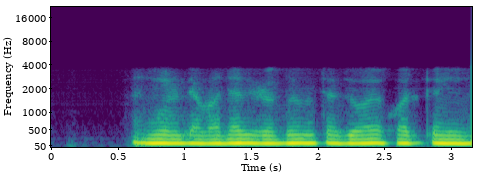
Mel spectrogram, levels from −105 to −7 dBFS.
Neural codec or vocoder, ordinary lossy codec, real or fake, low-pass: codec, 16 kHz, 0.5 kbps, FunCodec, trained on Chinese and English, 25 frames a second; Opus, 64 kbps; fake; 3.6 kHz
